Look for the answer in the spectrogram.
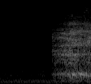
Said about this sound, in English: I'm going to blow my nose real quick.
